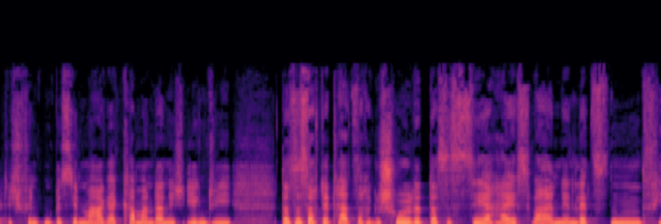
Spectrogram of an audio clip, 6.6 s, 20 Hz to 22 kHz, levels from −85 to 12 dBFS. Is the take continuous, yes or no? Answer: no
